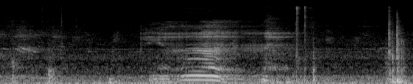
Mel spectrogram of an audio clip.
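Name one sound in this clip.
A plastic latch clicks open.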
